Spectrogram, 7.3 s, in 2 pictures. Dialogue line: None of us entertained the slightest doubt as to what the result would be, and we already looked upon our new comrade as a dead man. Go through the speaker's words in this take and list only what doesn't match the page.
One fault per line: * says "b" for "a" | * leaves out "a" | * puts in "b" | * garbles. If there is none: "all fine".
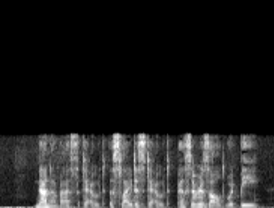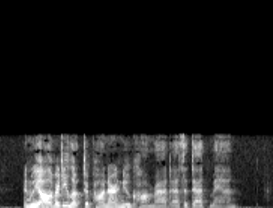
* says "doubt" for "entertained"
* leaves out "to what"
